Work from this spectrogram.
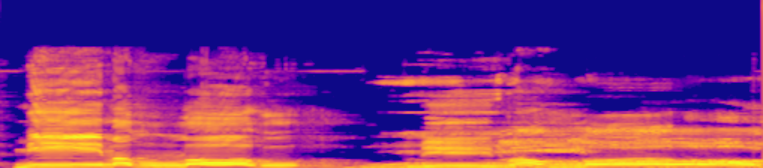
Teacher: এক আলিফ টেনে ওই পরবর্তী মিমে জবর দিয়ে লামকে ধরে ফেলবো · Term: ওয়াসল অবস্থা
